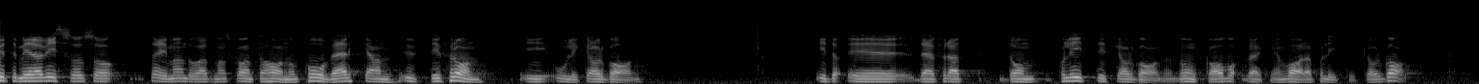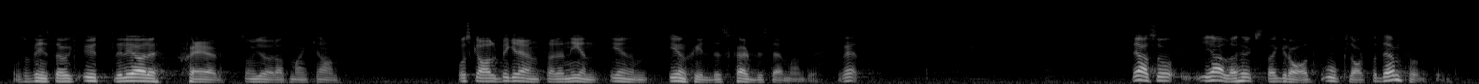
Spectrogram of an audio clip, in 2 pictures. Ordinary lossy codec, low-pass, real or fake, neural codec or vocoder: none; 7.2 kHz; real; none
